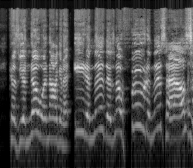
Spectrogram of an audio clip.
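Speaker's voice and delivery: put-on vampire voice. Showing the family's in-joke voice, asking about lunch: Bill Compton-style family voice. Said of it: "Bill Compton vibes".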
